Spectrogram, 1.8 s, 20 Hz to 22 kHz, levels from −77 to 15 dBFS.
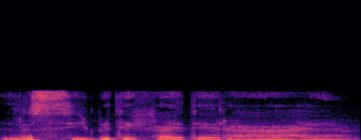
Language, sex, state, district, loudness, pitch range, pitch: Hindi, male, Arunachal Pradesh, Papum Pare, -19 LUFS, 110-125 Hz, 115 Hz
